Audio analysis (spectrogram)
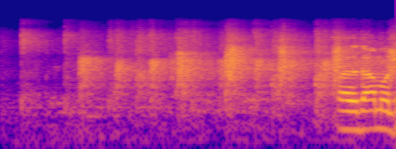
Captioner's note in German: Beifall bei der FDP und bei Abgeordneten der SPD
